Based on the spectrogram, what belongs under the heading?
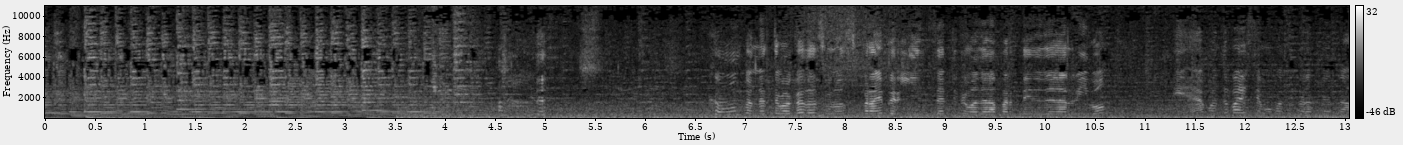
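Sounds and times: airliner cabin rumble: 0.4s - 13.0s.

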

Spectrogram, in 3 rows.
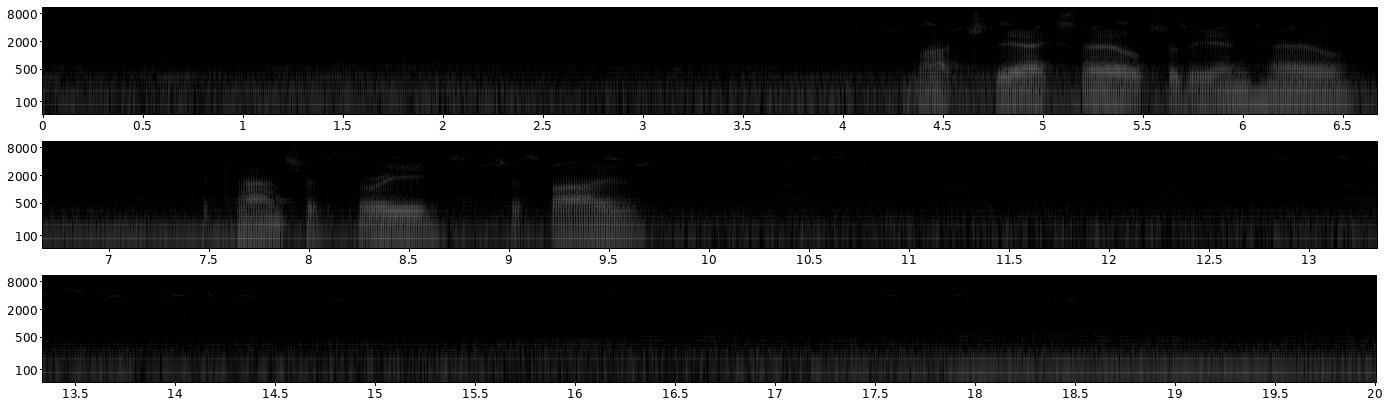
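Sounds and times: low steady hum: 0.0s - 20.0s
small birds chirping: 0.0s - 20.0s
whistled bird notes: 9.6s - 19.0s.

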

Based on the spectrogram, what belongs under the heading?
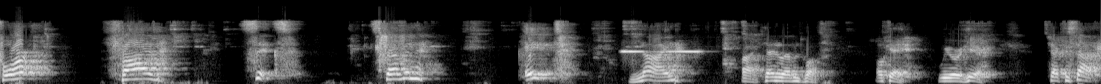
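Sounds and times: man counting aloud: 0.0s - 3.1s, 3.7s - 4.5s, 5.2s - 11.0s
thin high tone: 6.2s - 7.4s.

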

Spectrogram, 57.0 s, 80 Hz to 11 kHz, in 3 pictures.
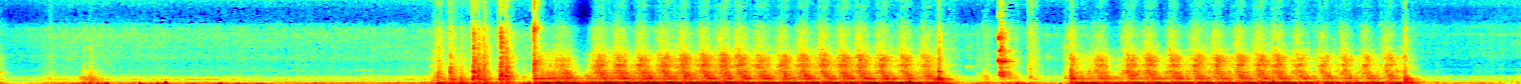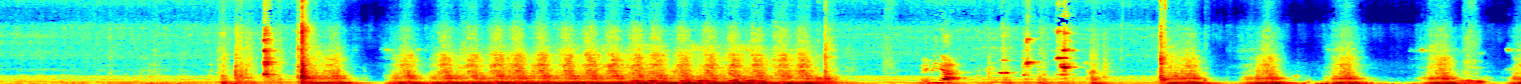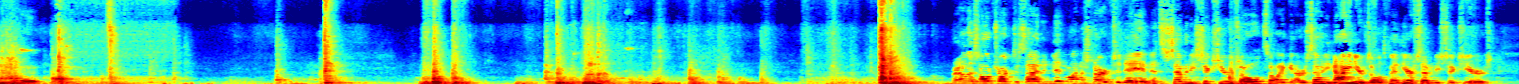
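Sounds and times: engine starter cranking: 5.5s - 18.0s, 21.7s - 29.7s, 31.4s - 36.2s.

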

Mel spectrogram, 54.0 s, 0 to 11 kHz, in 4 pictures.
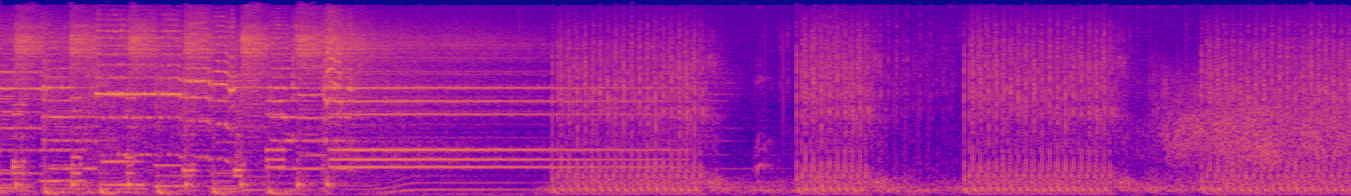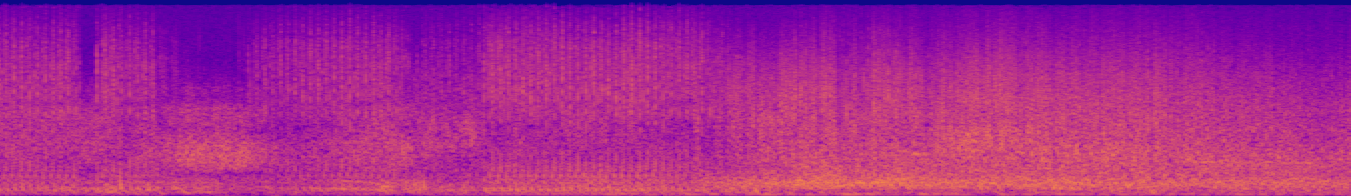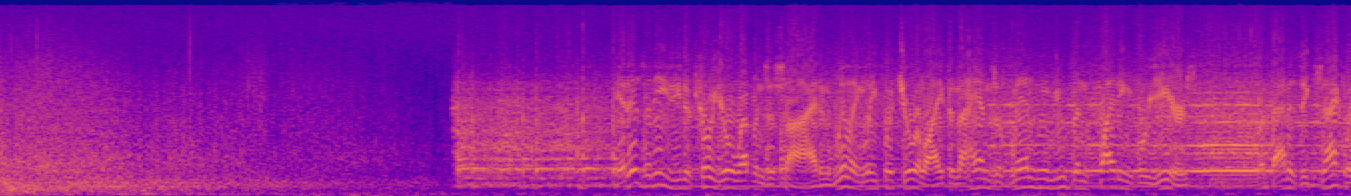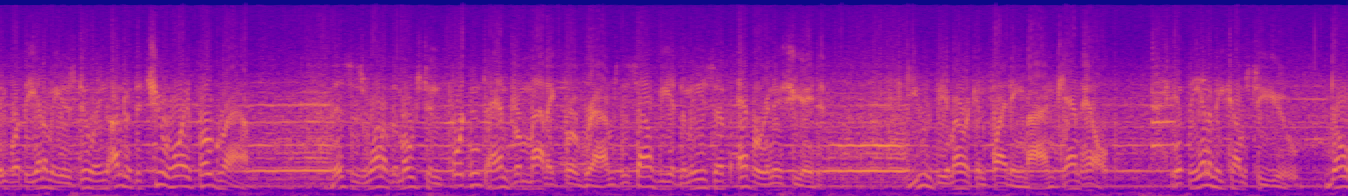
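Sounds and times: rapid automatic gunfire: 5.4s - 15.2s, 16.0s - 21.7s
man announcing on radio: 33.1s - 54.0s.

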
